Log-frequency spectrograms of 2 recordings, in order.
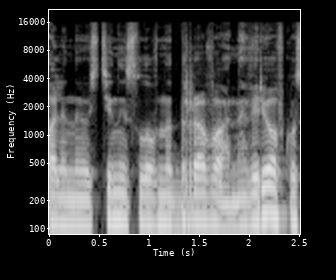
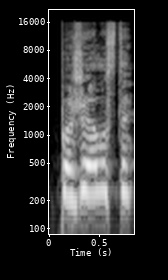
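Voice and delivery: high, straining moan of pleading; moaning plea; 13 semitones higher, 4 dB louder than usual. A narrator's reading. Lyolya begs Martyn while holding up her husband, high moaning. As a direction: beg through the effort of holding him. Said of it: "простонала она".

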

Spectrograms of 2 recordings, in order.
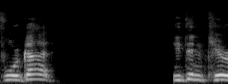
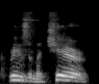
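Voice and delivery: plain reading voice

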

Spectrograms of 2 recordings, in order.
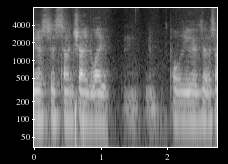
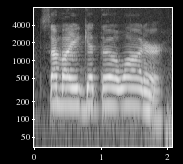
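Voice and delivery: loud, high shout; raised-voice alarm; urgent call for help; 8 semitones higher, 6 dB louder than usual. Acted. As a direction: call out in an emergency. Acted emergency.

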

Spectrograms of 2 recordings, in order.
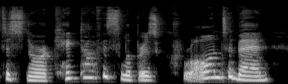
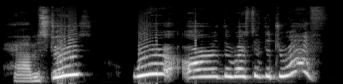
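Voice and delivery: high, loud astonishment; baffled exclamation; bewildered; 8 semitones higher, 6 dB louder than usual. A narrator's reading. Guest to bellhop, astonished.

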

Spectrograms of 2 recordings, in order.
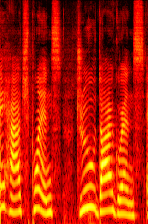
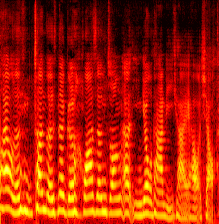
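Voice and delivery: usual speaking voice

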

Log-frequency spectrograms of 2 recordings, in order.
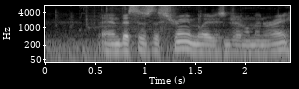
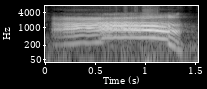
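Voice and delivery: startled scream; 14 dB louder than usual. Real, not acted. Startled by a Leviathan.

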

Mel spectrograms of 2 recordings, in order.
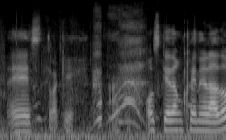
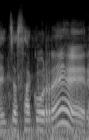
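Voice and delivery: usual speaking voice

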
